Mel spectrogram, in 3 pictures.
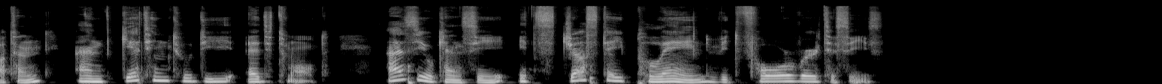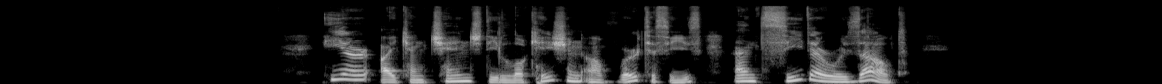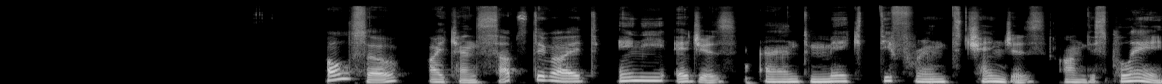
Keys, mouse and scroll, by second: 0.6 middle click, 1.5 middle click, 2.4 a, 3.8 middle click, 5.5 click, 5.8 middle click, 7.0 click, 8.3 click, 9.5 click, 10.2 click, 11.2 scroll down 1, 11.5 middle click, 13.8-15.8 drag, 16.3 scroll up 1, 16.6-17.0 scroll down 1, 17.0 middle click, 17.6 click, 18.0 middle click, 18.9-20.6 drag, 20.9 middle click, 21.4 click, 22.4 click, 23.1 scroll down 2, 23.4 middle click, 24.0 scroll up 1, 24.3 shift+middle click, 24.6 middle click, 25.3 scroll down 1, 25.6 shift+middle click, 25.9 middle click, 26.4 click, 27.2-28.3 drag, 27.2 right click, 28.6 click, 29.0 middle click, 29.3-30.4 drag, 30.8 middle click, 31.6-32.6 drag, 32.8 middle click, 33.7 click, 34.7 middle click.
